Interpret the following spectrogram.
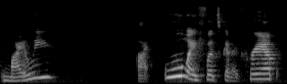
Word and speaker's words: Miley: Well, because the instinct would be to pronounce it Meili, right? But Miley?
